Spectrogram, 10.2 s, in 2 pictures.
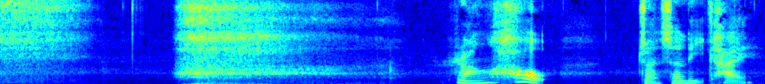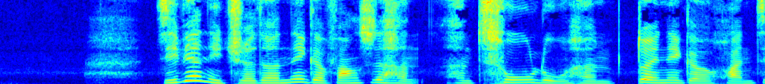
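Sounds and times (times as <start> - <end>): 
deep breath: 0.0 - 2.8, 5.6 - 6.1
speech: 3.0 - 3.7, 4.3 - 5.1, 6.2 - 10.1.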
